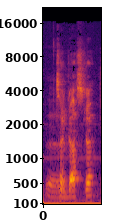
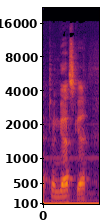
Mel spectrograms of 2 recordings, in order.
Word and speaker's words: Tunguska: Tunguska. – Yeah, Tunguska.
